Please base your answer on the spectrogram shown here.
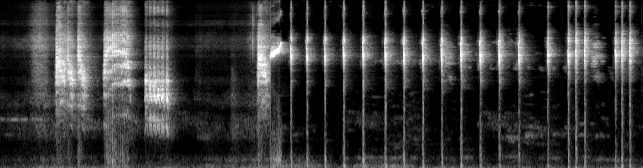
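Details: Long-tailed shrike song meant to provoke a rival: a few harsh rasping bursts, then a long run of short sharp high clicks repeated about three times a second.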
